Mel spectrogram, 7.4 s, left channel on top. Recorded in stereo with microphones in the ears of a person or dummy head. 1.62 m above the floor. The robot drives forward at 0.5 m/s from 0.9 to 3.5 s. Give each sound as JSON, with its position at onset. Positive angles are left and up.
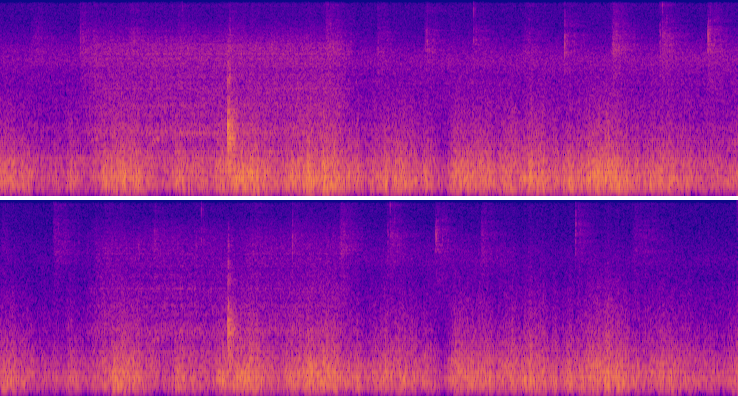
{"t": 2.3, "sound": "a thud", "side_deg": 15, "distance_m": 4.0}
